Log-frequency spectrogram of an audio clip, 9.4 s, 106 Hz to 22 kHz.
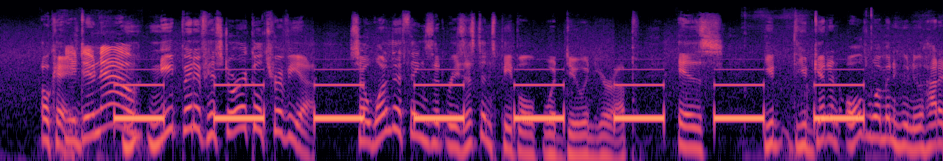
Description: Telephone call progress tone (single-tone plan, as in Europe, Japan and elsewhere), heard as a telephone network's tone, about 440 Hz, 0.5 s on and 0.5 s off, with speech in English. Busy tone.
